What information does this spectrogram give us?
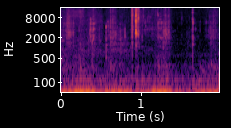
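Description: Crunchy chewing of massaged kale: many quick, moist bites and crunches run through the whole clip at a steady, moderately loud level.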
